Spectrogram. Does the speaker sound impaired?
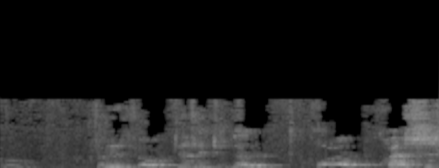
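Yes: cerebral palsy; cerebral palsy from birth, oxygen deprivation during breech delivery, unable to do farm work.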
